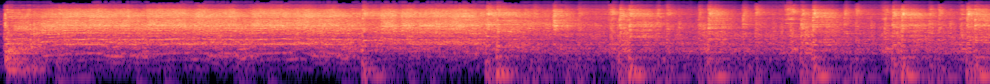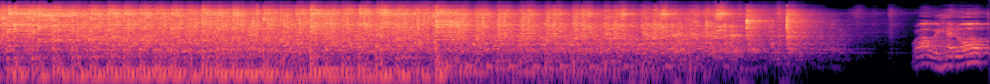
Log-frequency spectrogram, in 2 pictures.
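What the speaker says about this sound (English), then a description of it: "it was only idling slow like that because I had no, you know, throttle hooked up" A John Deere engine on a rebuild, with no throttle hooked up, sputters and rumbles at a slow, uneven idle for a long stretch under occasional talk, then cuts out near the end.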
